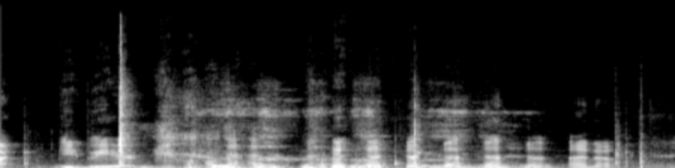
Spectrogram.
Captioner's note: fake crying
